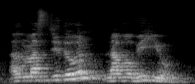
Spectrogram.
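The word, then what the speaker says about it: المسجد النبوي: তা হাজা অর্থ ইহা, আল মসজিদ নবী, মসজিদ নবী, আমরা বাংলাতে বলি না মসজিদ নববী, ওইটাই আরবিতে বলে আল মসজিদ নববী, মসজিদে নববী, আরবিটা উচ্চারণ করো আল মসজিদ নববী।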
